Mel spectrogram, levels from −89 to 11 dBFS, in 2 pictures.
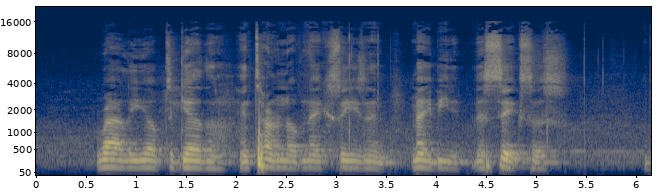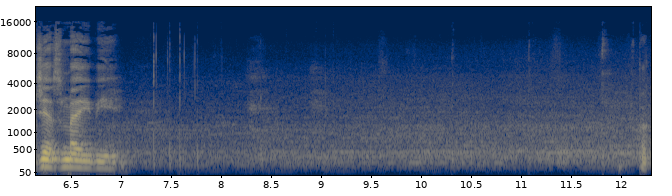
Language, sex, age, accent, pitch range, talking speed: English, male, 20-39, American, 110-120 Hz, 70 wpm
